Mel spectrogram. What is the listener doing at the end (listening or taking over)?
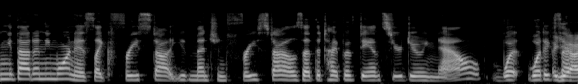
taking over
